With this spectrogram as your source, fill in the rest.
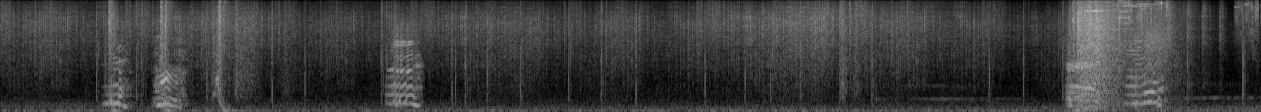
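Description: Sparks burst and crackle from a blaster hit on metal.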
